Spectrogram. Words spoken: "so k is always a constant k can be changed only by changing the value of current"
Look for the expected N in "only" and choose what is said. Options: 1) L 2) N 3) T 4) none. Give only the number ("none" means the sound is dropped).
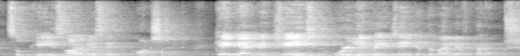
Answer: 1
